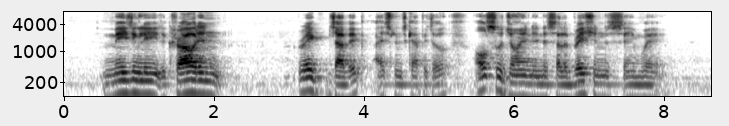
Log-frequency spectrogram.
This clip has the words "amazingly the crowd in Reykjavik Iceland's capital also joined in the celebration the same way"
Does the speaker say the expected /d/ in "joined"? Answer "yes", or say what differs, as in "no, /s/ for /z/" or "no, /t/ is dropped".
yes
